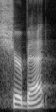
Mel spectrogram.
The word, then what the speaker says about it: sherbet: There's not an R in the first one, and there is. So it's sherbet. Sherbet. Okay, sherbet, pronounced sherbet.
